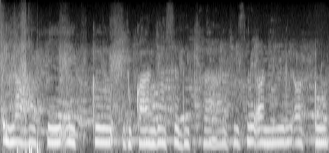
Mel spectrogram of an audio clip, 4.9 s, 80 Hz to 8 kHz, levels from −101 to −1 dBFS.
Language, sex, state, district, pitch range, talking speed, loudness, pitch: Hindi, female, Bihar, Sitamarhi, 225-235 Hz, 170 wpm, -14 LUFS, 230 Hz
